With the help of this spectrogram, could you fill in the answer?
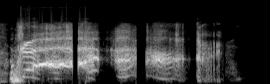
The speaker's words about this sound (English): saunters up with these other goblins from behind you, you hear a blood curdling scream.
